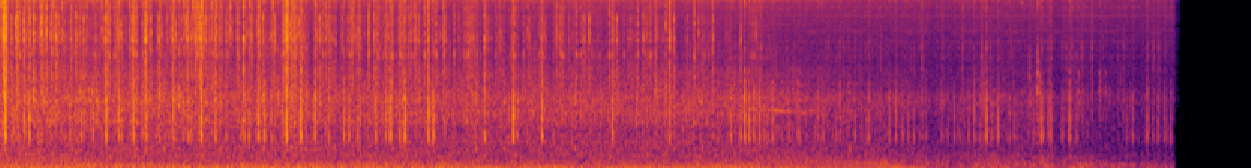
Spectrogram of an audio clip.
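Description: Car engine and road noise heard from inside the cabin through a dashcam microphone, with frequent sharp clicks and crackles. The engine note drops about seven to eight seconds in as the car slows, the sound fades, then it cuts off abruptly to silence shortly before the end.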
